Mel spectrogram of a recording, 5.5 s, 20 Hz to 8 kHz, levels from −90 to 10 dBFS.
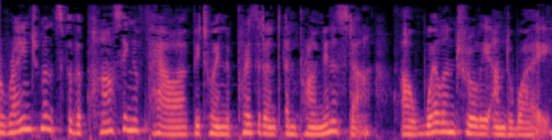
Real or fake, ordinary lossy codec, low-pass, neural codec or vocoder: real; MP3, 32 kbps; 7.2 kHz; none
